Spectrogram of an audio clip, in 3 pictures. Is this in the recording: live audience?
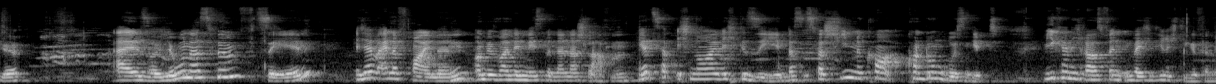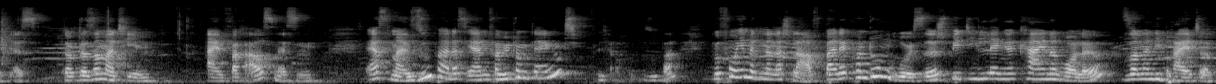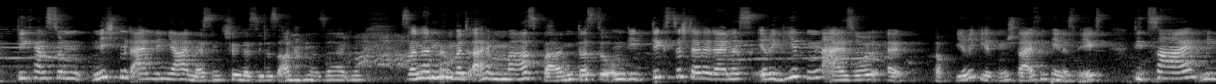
yes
